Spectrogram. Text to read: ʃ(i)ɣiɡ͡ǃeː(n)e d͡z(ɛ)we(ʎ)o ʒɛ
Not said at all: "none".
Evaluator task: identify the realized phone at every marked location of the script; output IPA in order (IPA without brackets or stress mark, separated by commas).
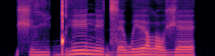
ɪ, n, ɛ, lˠ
